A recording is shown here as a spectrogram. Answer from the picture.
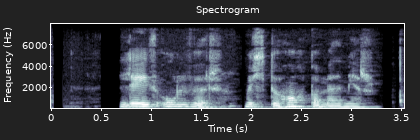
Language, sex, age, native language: Icelandic, female, 30-39, Icelandic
